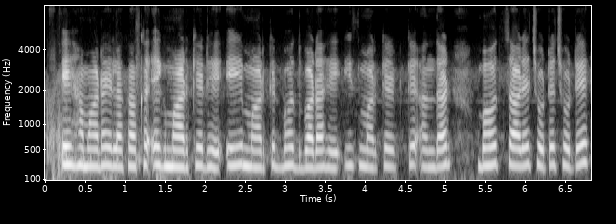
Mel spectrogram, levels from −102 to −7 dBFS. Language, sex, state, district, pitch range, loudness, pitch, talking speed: Hindi, female, Uttar Pradesh, Deoria, 245-270 Hz, -20 LUFS, 260 Hz, 175 wpm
